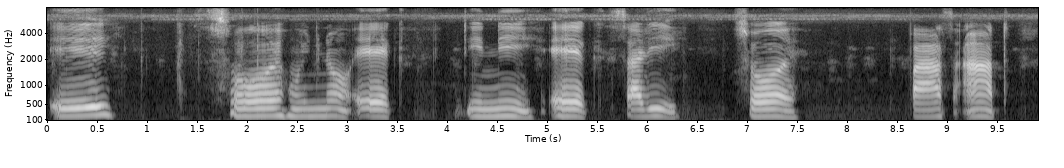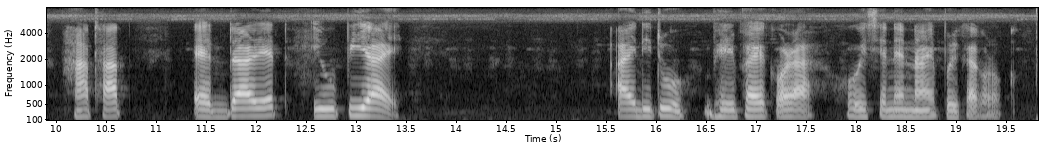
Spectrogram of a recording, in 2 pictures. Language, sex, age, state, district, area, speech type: Assamese, female, 60+, Assam, Dhemaji, rural, read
